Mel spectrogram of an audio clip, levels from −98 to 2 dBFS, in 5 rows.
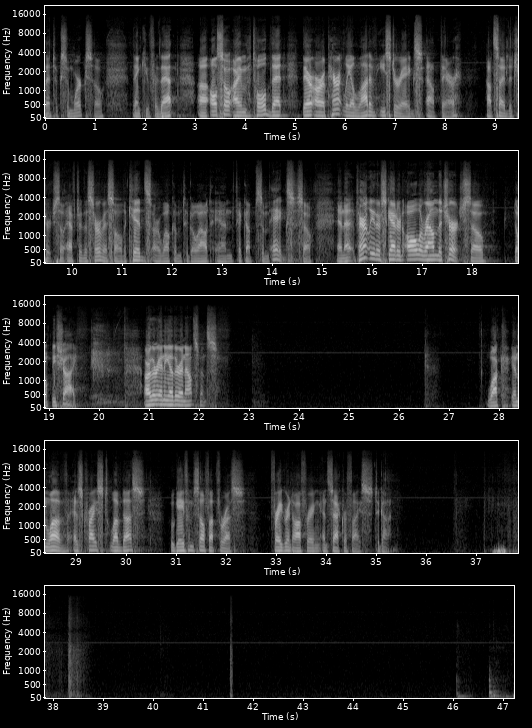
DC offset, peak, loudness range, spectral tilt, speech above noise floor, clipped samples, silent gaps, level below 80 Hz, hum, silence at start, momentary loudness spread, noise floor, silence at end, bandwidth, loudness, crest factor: under 0.1%; -12 dBFS; 10 LU; -3.5 dB/octave; 45 dB; under 0.1%; none; -68 dBFS; none; 0 s; 20 LU; -78 dBFS; 0.4 s; 15.5 kHz; -32 LUFS; 22 dB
